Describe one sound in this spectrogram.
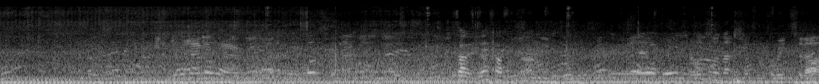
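Young men talk in a loose crowd outdoors.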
